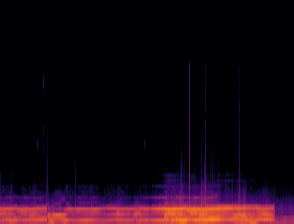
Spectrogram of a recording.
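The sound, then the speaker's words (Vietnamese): A neighbour's dog howls like a wolf, a run of long, wavering, high-pitched howls over steady tones, swelling louder in the middle before cutting off near the end. “Phía xa xa, chó nhà hàng xóm chu lên liên hồi như là chó sói vậy.”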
